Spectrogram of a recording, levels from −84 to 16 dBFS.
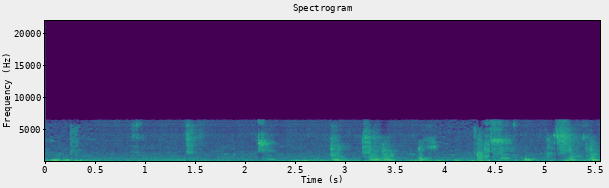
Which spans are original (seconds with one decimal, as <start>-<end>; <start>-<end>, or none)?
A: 0.0-0.5; 3.9-4.6

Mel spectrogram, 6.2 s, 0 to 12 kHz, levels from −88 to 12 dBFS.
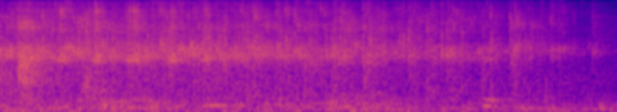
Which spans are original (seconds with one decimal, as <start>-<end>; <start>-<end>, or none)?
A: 0.0-6.2

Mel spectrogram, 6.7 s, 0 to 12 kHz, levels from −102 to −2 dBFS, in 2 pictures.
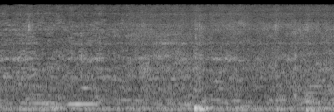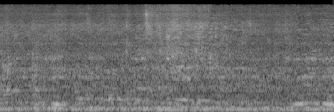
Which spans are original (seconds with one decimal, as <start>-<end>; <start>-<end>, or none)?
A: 0.0-1.3; 5.3-5.8; 6.3-6.7

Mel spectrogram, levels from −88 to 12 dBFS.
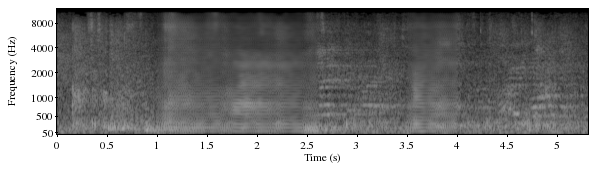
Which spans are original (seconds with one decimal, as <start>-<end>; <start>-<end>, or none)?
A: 0.0-1.0; 2.6-3.5; 4.0-5.3

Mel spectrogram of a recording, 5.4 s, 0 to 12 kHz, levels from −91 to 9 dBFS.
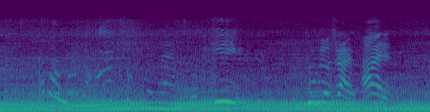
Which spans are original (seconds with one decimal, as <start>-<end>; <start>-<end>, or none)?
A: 0.0-2.8; 4.1-5.4

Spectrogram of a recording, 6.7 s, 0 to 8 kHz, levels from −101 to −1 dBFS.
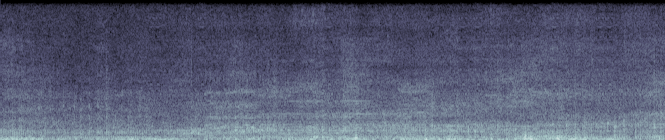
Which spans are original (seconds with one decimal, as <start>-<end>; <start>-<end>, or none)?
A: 0.0-1.5

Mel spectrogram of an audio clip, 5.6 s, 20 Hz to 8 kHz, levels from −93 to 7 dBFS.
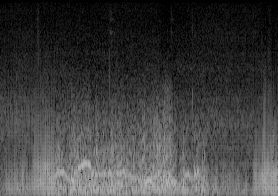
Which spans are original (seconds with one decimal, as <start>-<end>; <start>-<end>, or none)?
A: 1.1-4.4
